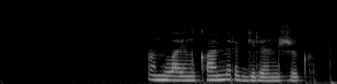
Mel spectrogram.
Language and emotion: Russian, neutral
